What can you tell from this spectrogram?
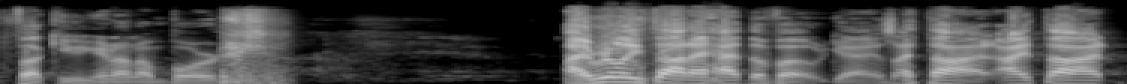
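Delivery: normal talking voice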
